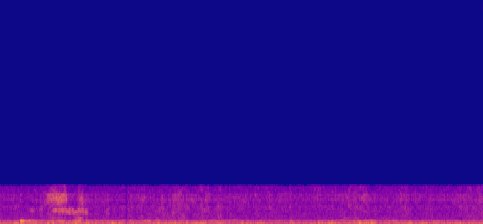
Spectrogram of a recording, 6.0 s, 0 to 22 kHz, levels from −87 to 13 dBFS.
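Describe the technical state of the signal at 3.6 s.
Lost GSM frames from 3.58 to 3.63 s: about 40 ms of missing data, consistent with two lost frames, is filled by repeating the last good frame, giving a brief rough, metallic ring. Underneath, the GSM full-rate codec is plainly audible: pulse-driven vocal-tract modelling, nothing above 4 kHz, and a buzzy, gravelly roughness on the speech, consistent with the 13 kbps full-rate mode.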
